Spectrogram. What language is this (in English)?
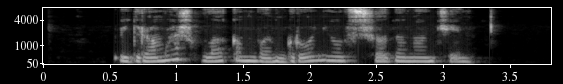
Mari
